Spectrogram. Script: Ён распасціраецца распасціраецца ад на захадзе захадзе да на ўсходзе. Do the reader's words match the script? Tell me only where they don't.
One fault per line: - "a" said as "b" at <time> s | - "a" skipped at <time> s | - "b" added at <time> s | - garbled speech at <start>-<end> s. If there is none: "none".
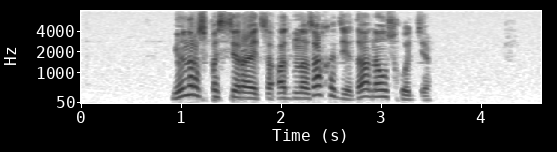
- "распасціраецца" skipped at 1.9 s
- "захадзе" skipped at 2.7 s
